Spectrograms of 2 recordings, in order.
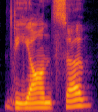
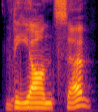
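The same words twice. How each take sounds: First: It is said in a British accent. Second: It is said in a British accent.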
